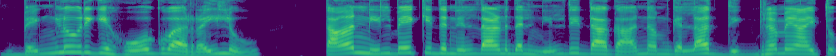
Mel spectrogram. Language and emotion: Kannada, surprised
